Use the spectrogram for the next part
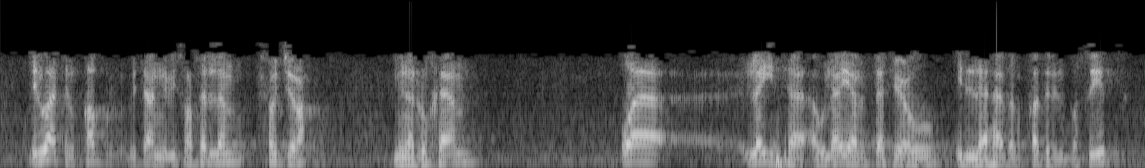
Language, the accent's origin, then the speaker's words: Arabic; Egypt; يعني عندنا في مصر بنعمل كده، الحفرة بتبقى في هذا العمق يعني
